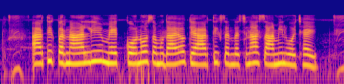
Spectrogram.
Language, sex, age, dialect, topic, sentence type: Maithili, female, 18-24, Angika, banking, statement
